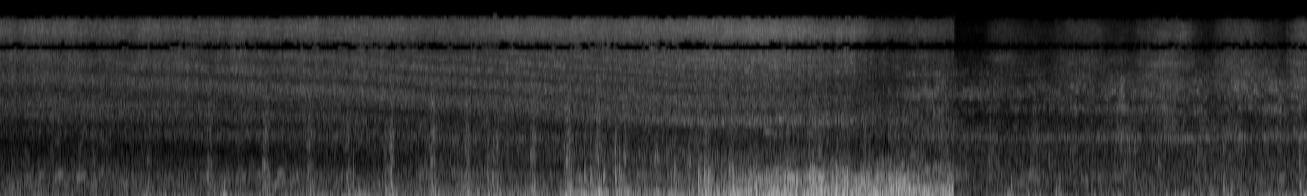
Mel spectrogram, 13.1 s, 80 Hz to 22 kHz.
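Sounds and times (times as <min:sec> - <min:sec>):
low train rumble: 0:00.0 - 0:13.0
steam locomotive hissing: 0:00.0 - 0:13.0
wheels knocking on rails: 0:02.1 - 0:09.6.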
